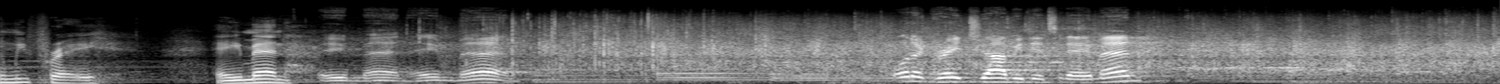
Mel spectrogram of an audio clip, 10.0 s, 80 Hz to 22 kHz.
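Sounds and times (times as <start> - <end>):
congregation applause: 2.3 - 10.0.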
